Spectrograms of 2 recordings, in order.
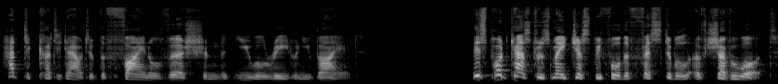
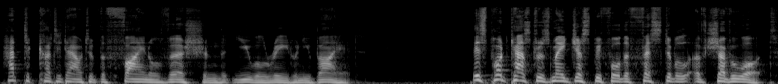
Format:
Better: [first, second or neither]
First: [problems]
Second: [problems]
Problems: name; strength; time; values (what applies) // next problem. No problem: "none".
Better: second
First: thin; very; fading below 300 Hz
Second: none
